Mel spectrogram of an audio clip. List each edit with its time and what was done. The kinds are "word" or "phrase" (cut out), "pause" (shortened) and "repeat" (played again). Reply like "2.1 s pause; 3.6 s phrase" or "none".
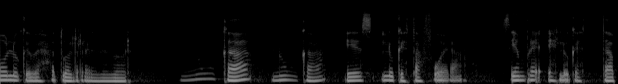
none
